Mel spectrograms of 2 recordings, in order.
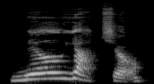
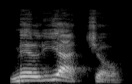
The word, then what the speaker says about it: Migliaccio: If you're going to learn how to say it, I want you to go like this first and say Migliaccio. Migliaccio.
